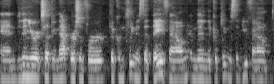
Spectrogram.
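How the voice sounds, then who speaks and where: A somewhat breathy man with a fairly high pitch, a dark, mellow tone and monotone, flat intonation, at a fairly quick pace with hardly any pauses. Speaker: podcast host and guest. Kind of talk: casual conversation. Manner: halting, repeats words.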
